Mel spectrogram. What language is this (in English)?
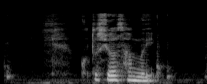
Japanese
